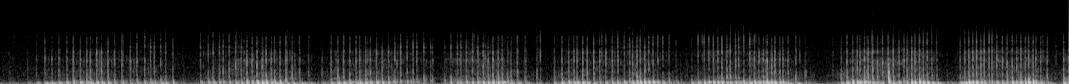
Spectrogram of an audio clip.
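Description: A ridged spiral jade roller is rolled back and forth across a flat origami paper pad held in one hand. The result is a low, purr-like rumbling buzz in repeated strokes of about a second each, separated by brief pauses.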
